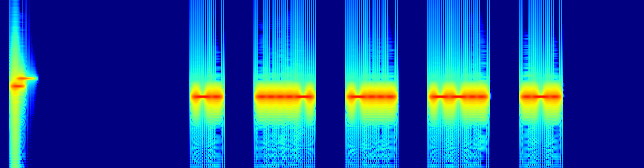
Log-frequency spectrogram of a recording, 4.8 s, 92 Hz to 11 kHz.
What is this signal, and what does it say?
Morse code, heard as a keyed tone, about 34 wpm, spaced as for 20 wpm, 700 Hz. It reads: N4BZR
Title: USA Call Signs - 5 Characters - 3x Character Spacing - 35wpm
